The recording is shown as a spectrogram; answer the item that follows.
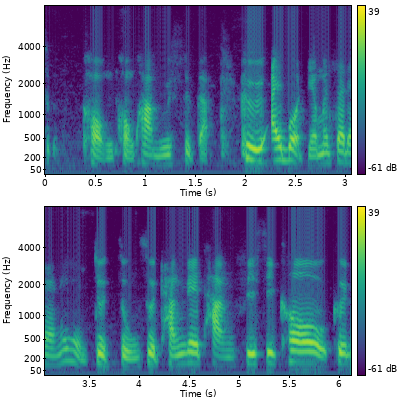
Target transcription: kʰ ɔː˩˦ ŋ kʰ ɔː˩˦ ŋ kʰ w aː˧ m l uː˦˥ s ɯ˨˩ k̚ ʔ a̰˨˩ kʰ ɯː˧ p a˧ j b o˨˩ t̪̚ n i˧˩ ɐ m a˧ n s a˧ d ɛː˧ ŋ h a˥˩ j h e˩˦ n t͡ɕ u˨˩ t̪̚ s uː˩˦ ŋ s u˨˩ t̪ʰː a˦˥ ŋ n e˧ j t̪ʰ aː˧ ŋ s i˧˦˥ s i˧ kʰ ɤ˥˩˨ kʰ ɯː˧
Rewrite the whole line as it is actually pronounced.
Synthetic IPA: kʰ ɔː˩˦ ŋ kʰ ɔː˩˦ ŋ kʰ w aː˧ m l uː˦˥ s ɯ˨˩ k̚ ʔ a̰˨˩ kʰ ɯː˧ ʔ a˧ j b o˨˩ t̪̚ n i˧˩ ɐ m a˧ n s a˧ d ɛː˧ ŋ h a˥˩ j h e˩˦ n t͡ɕ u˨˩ t̪̚ s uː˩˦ ŋ s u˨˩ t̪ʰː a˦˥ ŋ n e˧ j t̪ʰ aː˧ ŋ f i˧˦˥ s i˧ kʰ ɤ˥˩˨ kʰ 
